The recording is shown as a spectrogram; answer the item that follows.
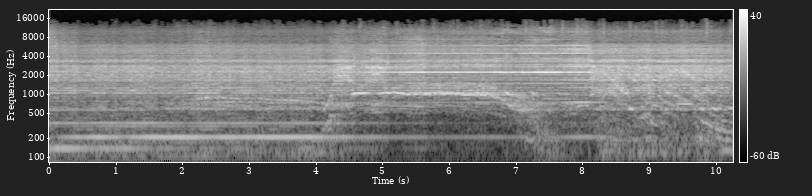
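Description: Live heavy metal band holding a distorted electric guitar and bass chord that rings on, with a high guitar note sliding and held above it. The chord stops about seven seconds in, and sliding guitar noise follows.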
